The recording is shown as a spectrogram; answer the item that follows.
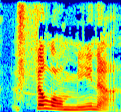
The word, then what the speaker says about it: Philomena: It's Philomena.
